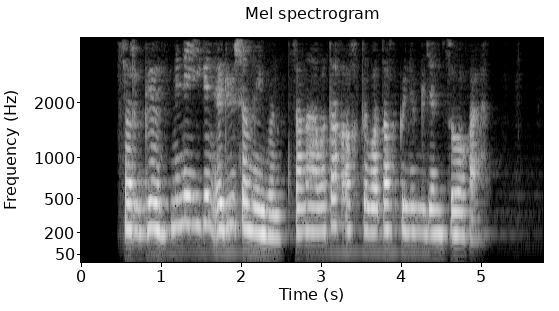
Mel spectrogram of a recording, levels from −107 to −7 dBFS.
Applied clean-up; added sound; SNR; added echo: neural mask model DeepFilterNet 3.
